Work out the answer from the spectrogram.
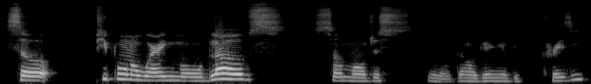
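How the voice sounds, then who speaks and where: A woman tutoring one-on-one, her voice slightly hoarse from illness, explaining patiently and repeating phrases. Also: fairly low pitch, unhurried, warm tone, no echo. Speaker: French tutor. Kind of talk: one-on-one online language lesson.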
